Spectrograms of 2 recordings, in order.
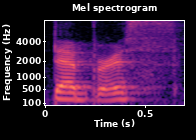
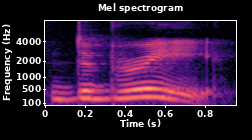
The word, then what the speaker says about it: debris: debris but it has an S at the end so it's a silent s and it's not debris even though that's kind of what it looked like to me when I first saw it but it's debris again I'm pretty sure this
